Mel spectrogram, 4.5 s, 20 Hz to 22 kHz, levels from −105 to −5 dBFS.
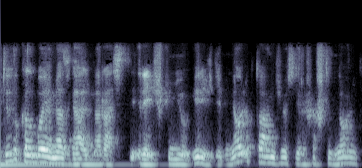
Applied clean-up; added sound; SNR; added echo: none; Keyboard (musical); 18 dB; none.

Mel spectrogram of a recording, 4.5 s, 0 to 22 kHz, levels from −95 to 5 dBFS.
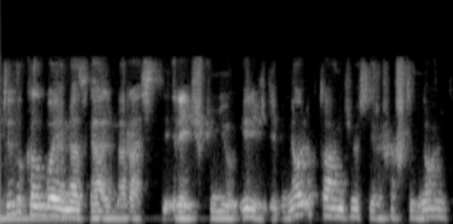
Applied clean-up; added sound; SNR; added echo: neural mask model RNNoise.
